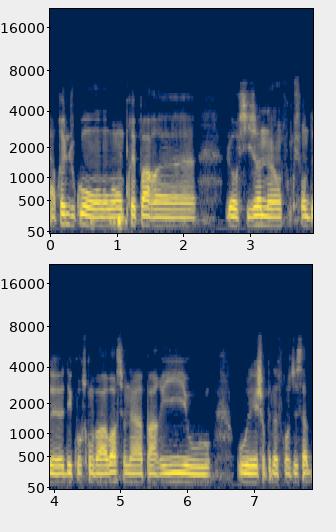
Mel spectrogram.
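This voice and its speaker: A man's dark, mellow voice at medium pitch, monotone and flat, at a moderate pace. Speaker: motocross rider. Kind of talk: interview.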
